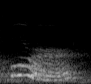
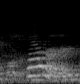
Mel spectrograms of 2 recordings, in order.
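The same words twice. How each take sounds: First: "horror" said as HOR-er, with an O; rounded-vowel HORROR. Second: "horror" said as HAR-er; open-vowel HORROR. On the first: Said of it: "now I can say horror". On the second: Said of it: "after years of saying horror". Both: Shown as a demonstration.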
